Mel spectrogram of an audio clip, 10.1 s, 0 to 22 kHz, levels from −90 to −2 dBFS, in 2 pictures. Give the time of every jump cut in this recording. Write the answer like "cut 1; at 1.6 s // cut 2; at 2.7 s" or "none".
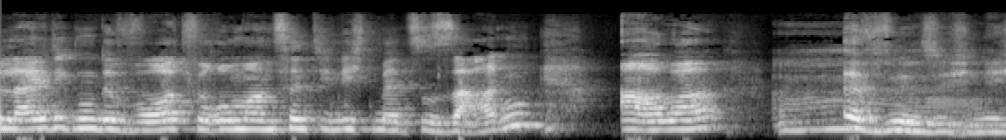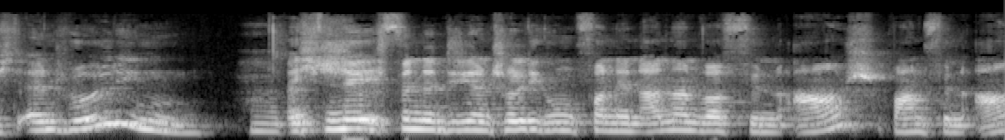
cut 1; at 6.5 s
